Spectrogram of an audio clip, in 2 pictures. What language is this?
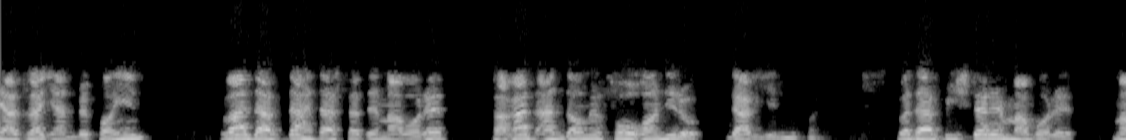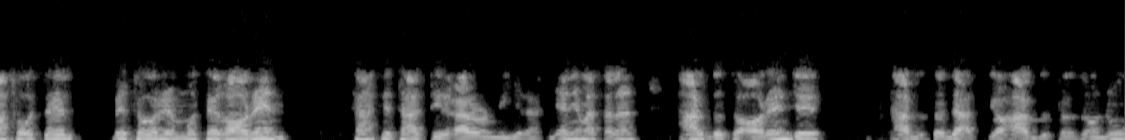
Persian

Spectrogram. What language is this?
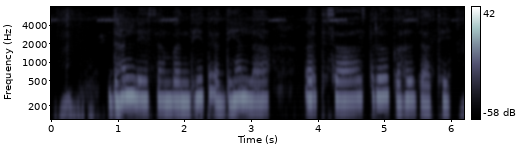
Chhattisgarhi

